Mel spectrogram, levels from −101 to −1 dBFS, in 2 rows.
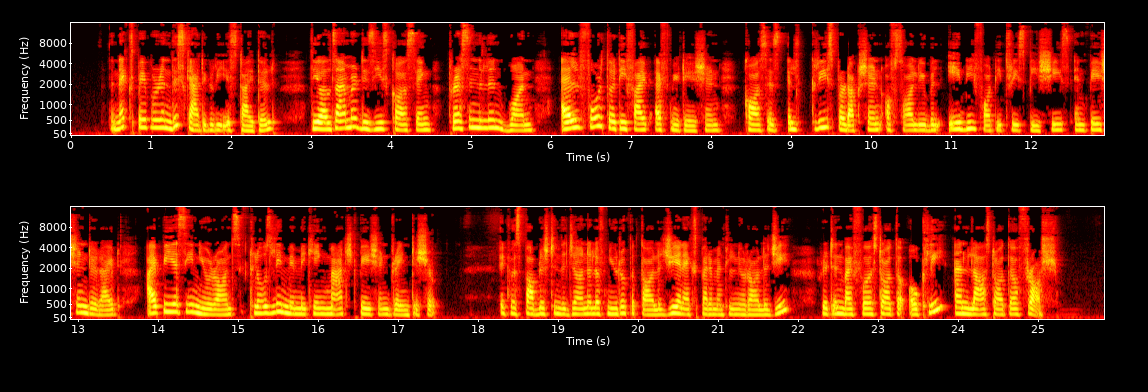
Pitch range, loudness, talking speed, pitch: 170-215 Hz, -24 LUFS, 120 wpm, 185 Hz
